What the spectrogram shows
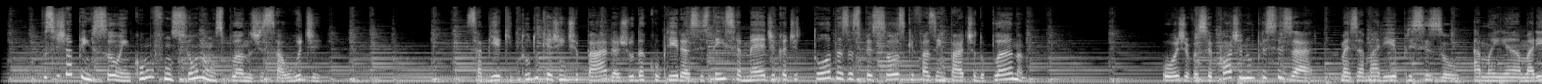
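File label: female voice, Commercial, Brazilian Portuguese; voice demos; GoLocalise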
